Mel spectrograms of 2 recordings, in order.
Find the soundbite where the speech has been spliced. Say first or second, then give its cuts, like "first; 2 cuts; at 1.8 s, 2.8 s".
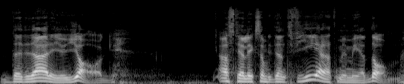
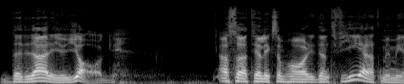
first; 2 cuts; at 2.3 s, 2.7 s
